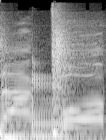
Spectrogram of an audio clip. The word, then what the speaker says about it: Akbar: It goes A to the K, be the A, the R. My name is Akbar, but some say bizarre.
